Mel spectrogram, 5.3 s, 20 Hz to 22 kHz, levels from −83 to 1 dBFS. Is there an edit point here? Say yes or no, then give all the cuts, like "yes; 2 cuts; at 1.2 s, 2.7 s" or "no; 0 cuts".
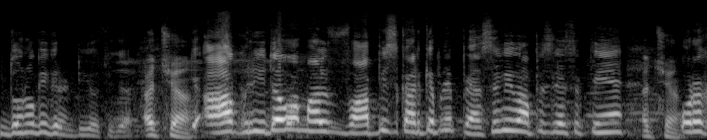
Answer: no; 0 cuts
